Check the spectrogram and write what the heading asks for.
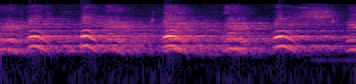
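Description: Gibbon singing: a run of loud, repeated whooping notes, each a quick rise and fall in pitch, about two a second.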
